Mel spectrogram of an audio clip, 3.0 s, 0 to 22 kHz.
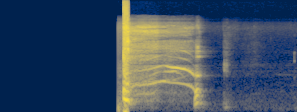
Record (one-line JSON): {"cough_length": "3.0 s", "cough_amplitude": 26028, "cough_signal_mean_std_ratio": 0.26, "survey_phase": "alpha (2021-03-01 to 2021-08-12)", "age": "65+", "gender": "Female", "wearing_mask": "No", "symptom_none": true, "smoker_status": "Ex-smoker", "respiratory_condition_asthma": false, "respiratory_condition_other": false, "recruitment_source": "REACT", "submission_delay": "2 days", "covid_test_result": "Negative", "covid_test_method": "RT-qPCR"}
